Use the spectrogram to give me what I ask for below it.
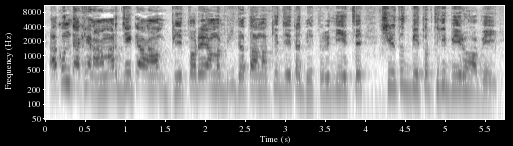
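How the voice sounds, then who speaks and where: A man pleading dramatically in a street confrontation, breaking into shouts, recorded outdoors with onlookers. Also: high-pitched, normal speed. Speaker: spurned lover in a street dispute. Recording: outdoor street crowd noise.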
